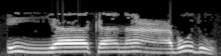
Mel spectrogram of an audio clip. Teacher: العين التي اعتدنا في أكثر العاميات المعاصرة أن ننطقها هي أعلى من العين الفصيحة. العين الفصيحة أعمق بقليل من العين التي اعتدنا أن ننطقها بالعاميات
